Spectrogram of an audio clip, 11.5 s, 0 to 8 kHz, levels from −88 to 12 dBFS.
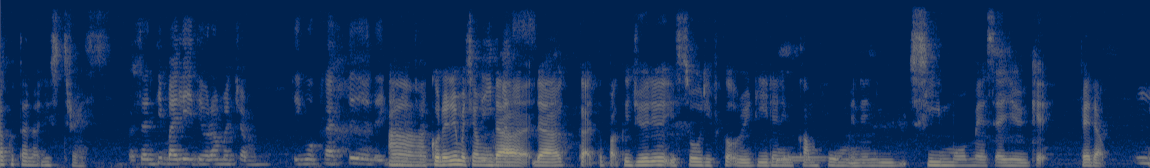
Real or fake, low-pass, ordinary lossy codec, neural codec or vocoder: real; none; none; none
